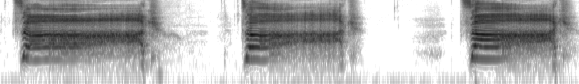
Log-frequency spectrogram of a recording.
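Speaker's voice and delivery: very loud, forceful, pushed fry scream. Showing how to do the technique, demonstrating a pushed fry sound. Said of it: "as you push on it like this".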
